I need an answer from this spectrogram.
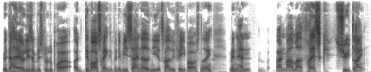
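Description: A man's voice: deep voice, a bit bright, no room sound, clean studio sound. A man in his thirties, a podcast co-host, telling a story in casual chat with many fillers and restarts.

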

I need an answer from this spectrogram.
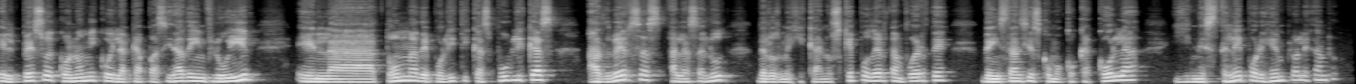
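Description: A man hosting a live news programme, with a measured, formal and wordy way of talking. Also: fairly high pitch, a little mellow, breathy edge.

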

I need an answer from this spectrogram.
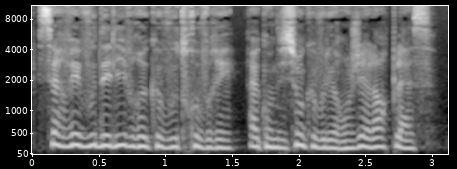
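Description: A woman voicing a stately older landlady who speaks in a polite, measured, formal way, as a storybook figure. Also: mid-range voice, warm tone, lightly acted. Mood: courteous.

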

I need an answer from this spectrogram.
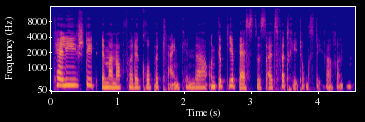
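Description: Woman narrator, true-crime podcast, measured dramatic read, gravelly, dry studio. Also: lowish voice, animated, dry recording.

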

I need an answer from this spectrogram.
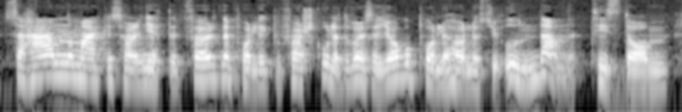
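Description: Animated woman storyteller, low voice. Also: slightly rough. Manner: animated storyteller acting out her son's outbursts. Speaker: podcast guest telling a parenting story. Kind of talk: casual chat. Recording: slightly dull lo-fi sound.

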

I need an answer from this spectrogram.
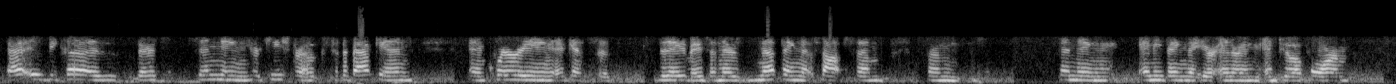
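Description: A woman's voice: medium pitch, little pitch movement, unhurried. Woman caller on a clipped phone line. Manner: explains technical detail plainly. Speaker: radio show caller. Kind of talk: call-in radio chat. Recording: tinny phone line, faint hiss.

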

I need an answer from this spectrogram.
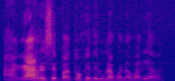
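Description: A man's voice: high voice, big pitch swings, quick pace. A man preaching a sermon, acting out voices and calling listeners brother. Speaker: pastor.

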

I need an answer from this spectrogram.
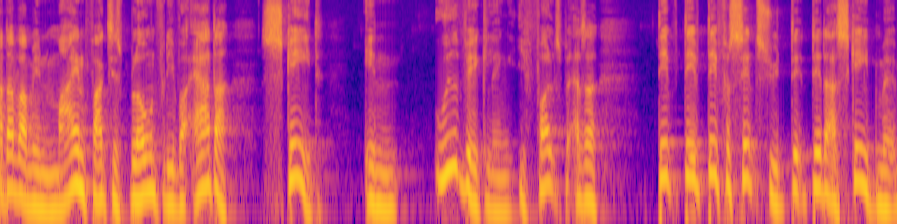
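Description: A middle-aged man co-hosting a casual chat podcast, telling stories in a laid-back way with easy laughs. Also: mid-range voice. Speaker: podcast co-host.

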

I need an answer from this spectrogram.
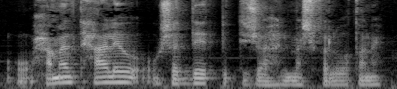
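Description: A man with a Syrian Arabic accent giving personal spoken testimony in a halting way, searching for words. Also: fairly low pitch, soft background music.

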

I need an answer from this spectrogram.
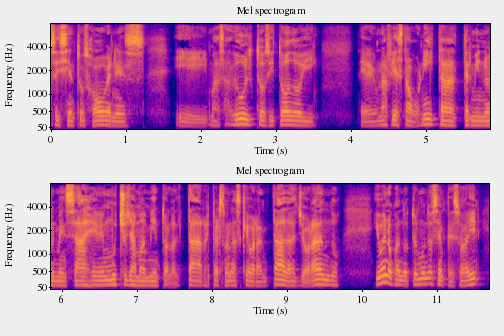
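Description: A man's voice: medium pitch, a little mellow. A man preaching a sermon, earnestly telling stories and correcting himself as he goes. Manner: earnest, often acts out quoted dialogue; frequent restarts and self-corrections. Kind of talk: sermon with personal storytelling.

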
